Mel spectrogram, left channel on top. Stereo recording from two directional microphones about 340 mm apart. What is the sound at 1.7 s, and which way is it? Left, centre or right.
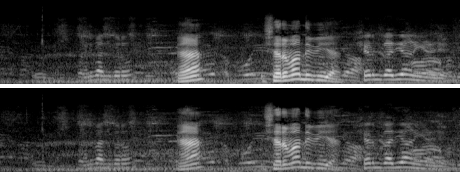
A man's voice, centre.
